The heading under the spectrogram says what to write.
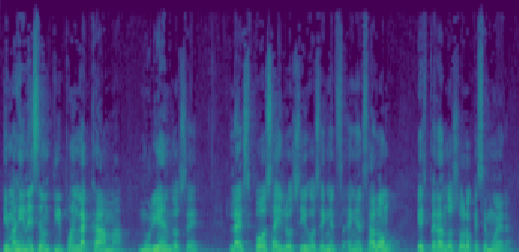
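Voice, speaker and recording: A man's voice: fairly high pitch, lively intonation, moderate pace. A middle-aged man preaching a sermon as a pastor, who tells stories with acted dialogue and keeps asking the congregation questions.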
